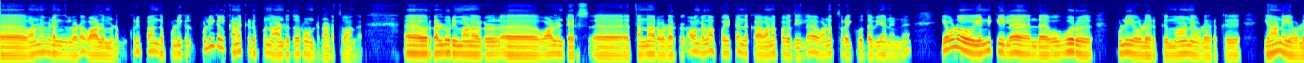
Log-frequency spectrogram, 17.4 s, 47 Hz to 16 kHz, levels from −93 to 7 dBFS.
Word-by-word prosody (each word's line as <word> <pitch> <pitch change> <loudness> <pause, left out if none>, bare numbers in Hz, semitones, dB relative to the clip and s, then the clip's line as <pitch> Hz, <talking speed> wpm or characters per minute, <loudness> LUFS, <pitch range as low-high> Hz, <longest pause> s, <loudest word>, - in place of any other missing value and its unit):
அ 100 - +4 0.2
வனவிலங்குகளோட 120 -4 -1
வாழுமிடம். 105 -3 0
குறிப்பா 150 -1 -6
அந்த 125 -3 -3
புலிகள். 120 -1 -6
புலிகள் 215 0 -1
கணக்கெடுப்புன்னு 130 -3 -3
ஆண்டுதோறும் 115 +1 -2
ஒன்று 95 -2 -8
நடத்துவாங்க. 95 -2 -7 0.6
அ - - +4 0.2
ஒரு 120 -1 +1
கல்லூரி 125 -1 +3
மாணவர்கள், 115 -1 +2 0.2
அ - - +5 0.5
வாலின்டியர்ஸ் 115 -4 -1 0.2
அ - - +1 0.5
தன்னார்வலர்கள் 110 -2 -1
அவுங்கள்லாம் 145 +1 -1
போயிட்டு 130 +2 -3
அந்த 120 -2 -3
க 105 -1 +3
வனப்பகுதியில 110 -4 -3 0.2
வனத்துறைக்கு 110 -4 -4
உதவியா 110 +1 -3
நின்னு, 100 +4 -9 0.5
எவ்ளோ 205 -2 +5 0.3
எண்ணிக்கையில 140 -3 +1 0.2
அந்த 110 -1 +1 0.2
ஒவ்வொரு 130 +1 +4 0.5
புலி 130 +2 +1
எவ்ளோ 110 -1 +2
இருக்கு, 100 +1 -7
மான் 120 +3 +1
எவ்ளோ 100 -1 -2
இருக்கு, 105 - -7 0.5
யானை 140 +2 +2
எவ்வளோ 100 0 -2
115 Hz, 135 wpm, -21 LUFS, 110-130 Hz, 0.6 s, அ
